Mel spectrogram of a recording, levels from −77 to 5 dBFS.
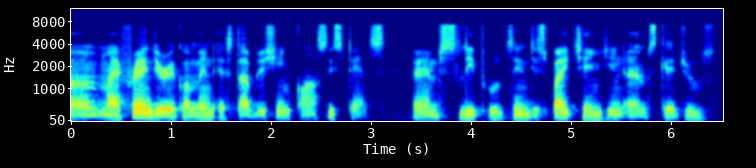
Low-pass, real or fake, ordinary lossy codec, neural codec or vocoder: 7.2 kHz; fake; none; codec, 16 kHz, 1 kbps, X-Codec, HuBERT features, trained on LibriSpeech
